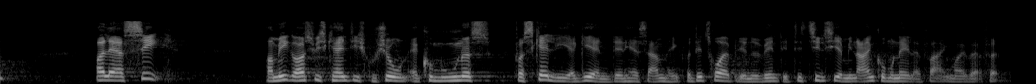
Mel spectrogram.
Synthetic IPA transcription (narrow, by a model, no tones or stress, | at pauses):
ɒ̽læːɒsːe̝̰ː | ɒ̽me̝ɡ̥əɒ̽səʋisɡ̥æhæend̥isɡ̥uɕo̝̰ːnækʰo̝muːnɐs | fɒ̽sɡ̥el̰iəæɡ̥e̝̰ɐ̰ŋid̥enɦe̝ɐ̰sɑ̈mm̩heŋ̰fɒ̽d̥e̝t͡sʰʁo̝ɐ̰jäb̥liɐnøðˠʋen̰d̥id̥ːe̝t͡sʰe̝lsḭɐminɑ̈ɪn̩kʰo̝munɛ̰ːlæɐfɑ̰̈ːʁeŋmɑ̈ɪiʋæɐ̰d̥fæl̰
